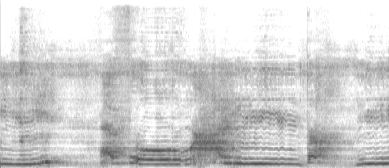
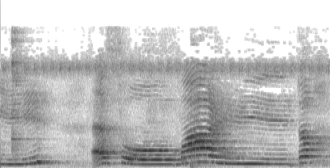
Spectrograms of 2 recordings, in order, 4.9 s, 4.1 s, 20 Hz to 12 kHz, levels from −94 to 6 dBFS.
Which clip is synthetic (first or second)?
first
